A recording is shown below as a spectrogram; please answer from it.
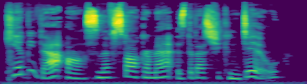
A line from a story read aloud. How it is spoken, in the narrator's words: Lydia snaps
